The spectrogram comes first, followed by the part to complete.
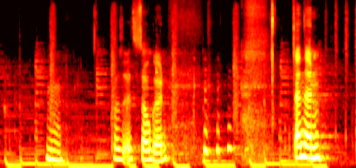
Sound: giggles

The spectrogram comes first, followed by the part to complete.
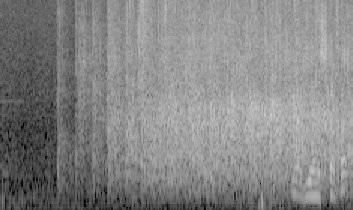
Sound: audience applauds

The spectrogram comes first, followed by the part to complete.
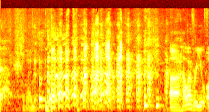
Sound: laughter

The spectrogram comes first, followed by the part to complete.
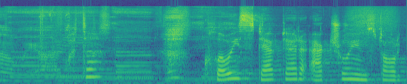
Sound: gasps

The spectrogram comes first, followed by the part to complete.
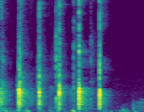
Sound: applause

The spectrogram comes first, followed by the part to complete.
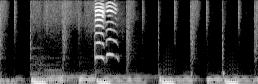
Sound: apple squeak

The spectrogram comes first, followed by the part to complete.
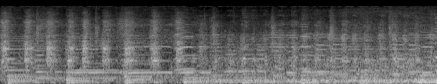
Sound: train chugging

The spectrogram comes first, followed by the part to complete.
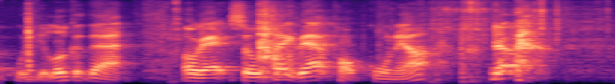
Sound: laughs

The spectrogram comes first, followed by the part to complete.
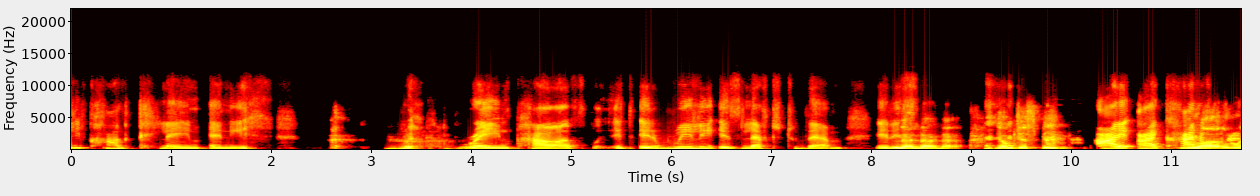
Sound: laughs

